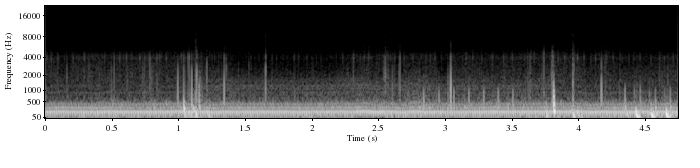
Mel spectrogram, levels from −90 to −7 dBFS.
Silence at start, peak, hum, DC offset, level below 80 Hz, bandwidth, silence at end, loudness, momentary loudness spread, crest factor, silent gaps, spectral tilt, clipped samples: 0 s; -8 dBFS; 60 Hz at -40 dBFS; under 0.1%; -38 dBFS; 4.5 kHz; 0 s; -29 LUFS; 4 LU; 20 dB; none; -11.5 dB/octave; under 0.1%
